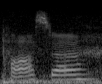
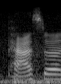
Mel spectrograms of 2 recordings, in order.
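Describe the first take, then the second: First: It is said with an American pronunciation. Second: It is said with a Canadian pronunciation. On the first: This is how others around the speaker say it. "instead of" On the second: This is the speaker's own habitual way of saying it. "I say"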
